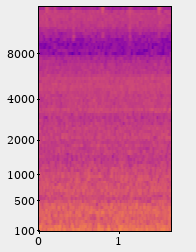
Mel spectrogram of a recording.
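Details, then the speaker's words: 2003 Honda Civic 1.7 L checked for a restricted exhaust, oxygen sensor removed, on a test drive: steady, even engine drone under road rumble, no misses, knocks or rattles; pulls cleanly, running normally. "Seems to be running great. There's no issues."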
